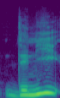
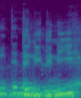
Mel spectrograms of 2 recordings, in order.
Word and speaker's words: Denis: Ja, Enemy van Denis Villeneuve. Ik heb gisteren ontdekt dat het uitgesproken is als, als Denis en niet... Denis.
